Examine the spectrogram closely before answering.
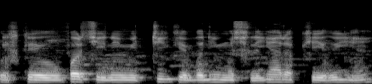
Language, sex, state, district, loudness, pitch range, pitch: Hindi, male, Uttar Pradesh, Gorakhpur, -18 LUFS, 105-110 Hz, 105 Hz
